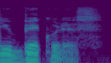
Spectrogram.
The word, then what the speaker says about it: ubiquitous: Don't be fooled by the first letter U. We pronounce it with a Y sound, ubiquitous.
